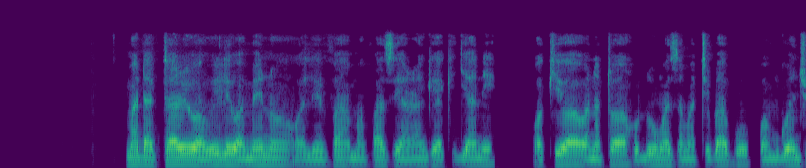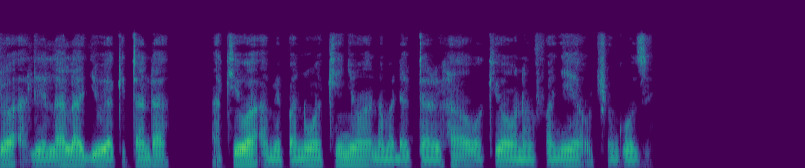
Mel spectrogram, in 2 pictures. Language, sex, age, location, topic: Swahili, male, 25-35, Dar es Salaam, health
